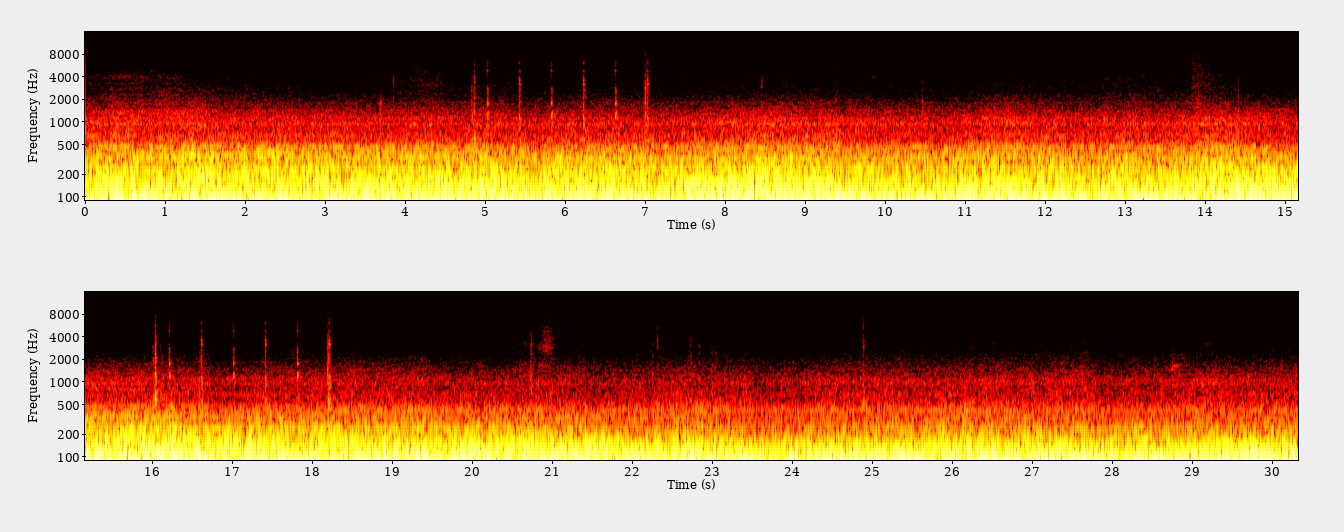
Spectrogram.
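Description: Steady low road and engine rumble of a car driving on a city road. A run of faint, evenly spaced clicks comes a few seconds in, and a few brief faint hisses and clicks follow later.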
